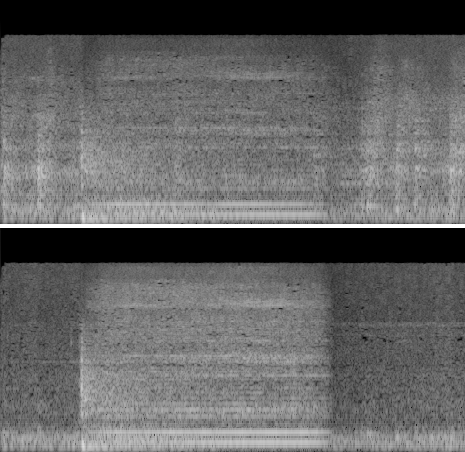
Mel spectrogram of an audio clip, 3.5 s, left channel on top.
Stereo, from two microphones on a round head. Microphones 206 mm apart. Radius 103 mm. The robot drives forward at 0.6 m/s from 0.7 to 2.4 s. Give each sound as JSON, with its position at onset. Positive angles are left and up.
{"t": 0.6, "sound": "an explosion", "side_deg": -25, "distance_m": 1.4}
